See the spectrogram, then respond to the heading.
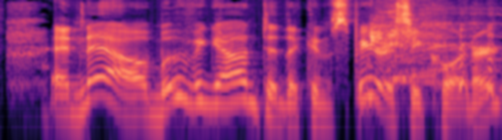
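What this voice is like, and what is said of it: Imitates another person's voice. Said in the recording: “That's my Jamie impression.”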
